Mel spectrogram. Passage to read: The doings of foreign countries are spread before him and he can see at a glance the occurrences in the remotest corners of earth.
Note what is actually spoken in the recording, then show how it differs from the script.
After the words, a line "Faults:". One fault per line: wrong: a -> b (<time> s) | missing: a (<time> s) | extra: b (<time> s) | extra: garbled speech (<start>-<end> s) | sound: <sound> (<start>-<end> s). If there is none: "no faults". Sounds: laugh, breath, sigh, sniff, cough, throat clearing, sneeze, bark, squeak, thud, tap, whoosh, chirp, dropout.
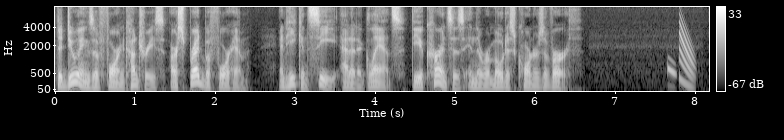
The doings of foreign countries are spread before him and he can see at at a glance the occurrences in the remotest corners of earth.
Faults:
extra: at (3.7 s)
sound: chirp (7.7-8.0 s)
